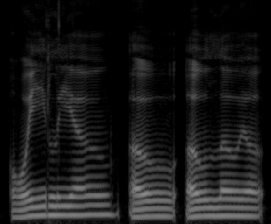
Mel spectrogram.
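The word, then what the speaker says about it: Oyelowo: And I hope I don't say this uh this man's last name wrong either. Um David uh Oio O.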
